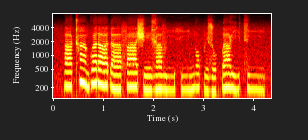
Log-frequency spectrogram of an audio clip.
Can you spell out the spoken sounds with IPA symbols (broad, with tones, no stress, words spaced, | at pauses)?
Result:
a˨kʰã˦˨ɡʷa˦ ɾaː˦ɗaː˨faː˦ ʃeː˨ɣa˦viː˨ hiː˨ɲɔ˦pɪ˨zo˨ ɡ͡ba˦ɣi˨ t͡siː˨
